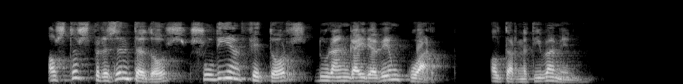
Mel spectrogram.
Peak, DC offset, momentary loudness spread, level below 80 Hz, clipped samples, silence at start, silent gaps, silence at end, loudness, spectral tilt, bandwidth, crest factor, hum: 0 dBFS; under 0.1%; 8 LU; -58 dBFS; under 0.1%; 0.5 s; 4.62-4.91 s; 1 s; -15 LUFS; -4 dB/octave; 8 kHz; 16 dB; none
